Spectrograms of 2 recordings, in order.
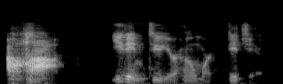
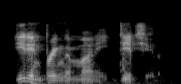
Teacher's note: By using falling intonation, it shows that I am sure. So it makes it sound a lot more like an accusation.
